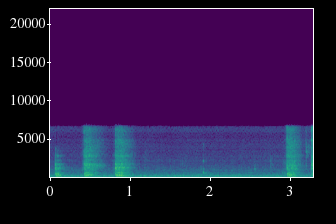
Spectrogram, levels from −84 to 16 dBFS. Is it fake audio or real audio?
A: fake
